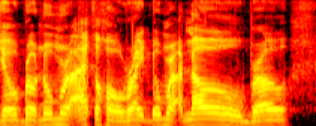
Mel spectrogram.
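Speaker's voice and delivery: acted easygoing, casual bro-style dude voice. Mimicking someone casually telling a friend to quit: imitating casual bro advice. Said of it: "He's like".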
